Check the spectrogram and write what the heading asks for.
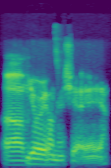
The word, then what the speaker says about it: Uli Hoeneß: Ralf Rangnick was never going to work, in my opinion, because when your guy Uli Hoeneß, or is that how it's pronounced? Uli Hoeneß, yeah.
